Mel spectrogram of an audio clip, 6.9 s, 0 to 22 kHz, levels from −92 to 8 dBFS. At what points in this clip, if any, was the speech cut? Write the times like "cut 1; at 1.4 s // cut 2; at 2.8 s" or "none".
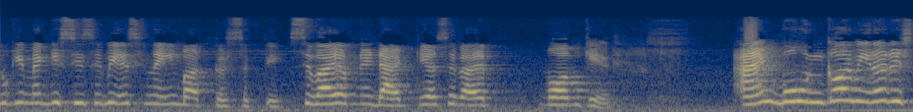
none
